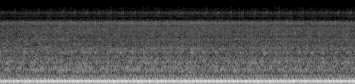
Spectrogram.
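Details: 2011 Dodge Nitro 3.7 V6 idling after new alternator and PCM replaced and programmed (faulty field coil high-side driver), now charging: strong, even low hum with steady firing beat, nothing irregular; normal idle.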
